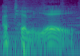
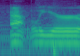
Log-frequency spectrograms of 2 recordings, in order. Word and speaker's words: atelier: like a workshop or a studio thus the pronunciation atelier even though people call it atlear or atelier i'm not saying say whatever you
